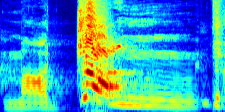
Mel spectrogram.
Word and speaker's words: Mahjong: I thought it was a silent J. – No, it's not. It's a loud J. It's, in fact, Mahjong, like that.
